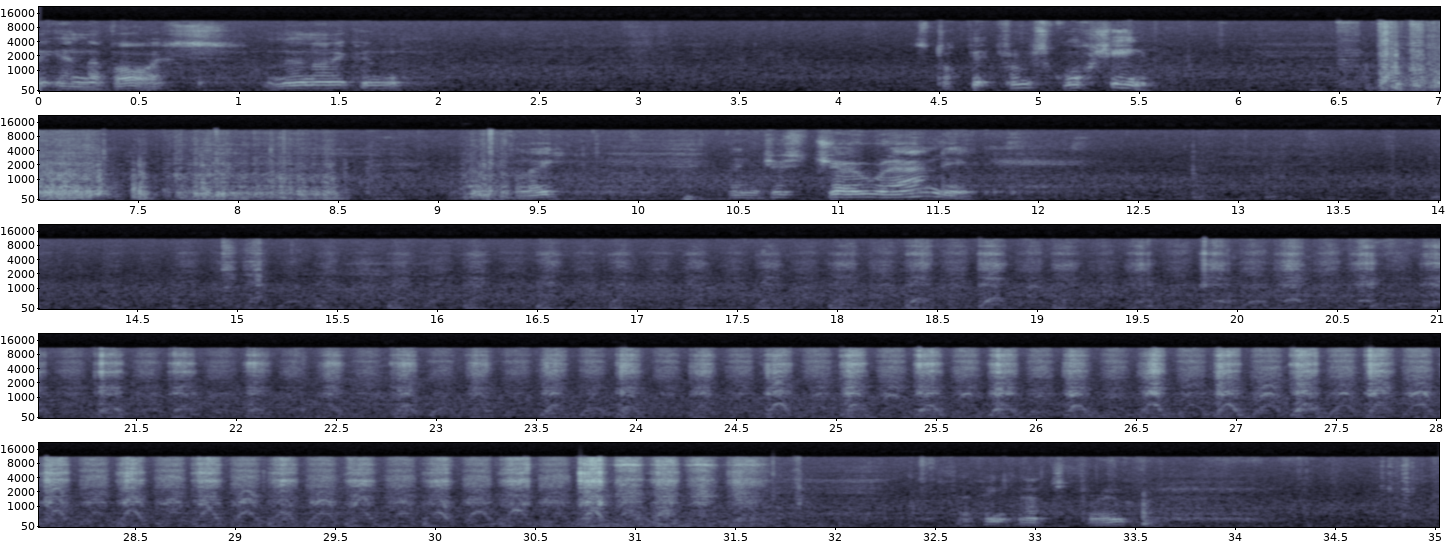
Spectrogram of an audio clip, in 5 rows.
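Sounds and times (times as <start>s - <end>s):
hacksaw sawing through rubber hose: 14.3s - 31.7s.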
